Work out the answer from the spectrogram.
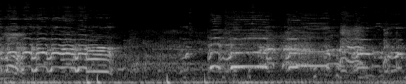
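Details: Kukuak Balenggek cockerels at a May 2024 crowing contest practice in Ampang Kualo, Kota Solok; two overlapping bouts of tiered, wavering crowing, with a brief lull near the middle and a low background drone.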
